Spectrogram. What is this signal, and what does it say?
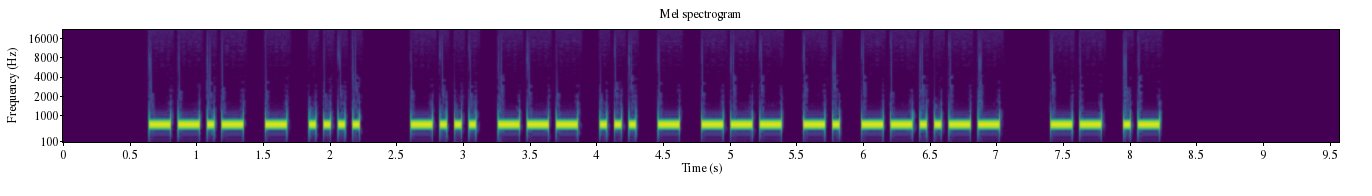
Morse code, heard as a keyed tone, about 22 wpm, 700 Hz. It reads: QTH BOSTON, MA
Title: Practice QSO - Exchange 1 - Beginning - 22wpm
